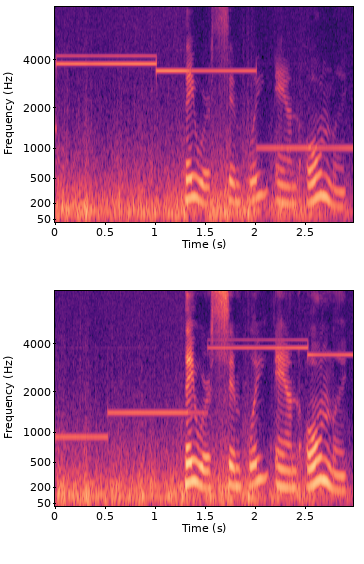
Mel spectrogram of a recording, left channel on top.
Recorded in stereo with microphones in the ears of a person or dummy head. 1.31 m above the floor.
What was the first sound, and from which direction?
A woman speaking, 60° right (ahead or behind).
